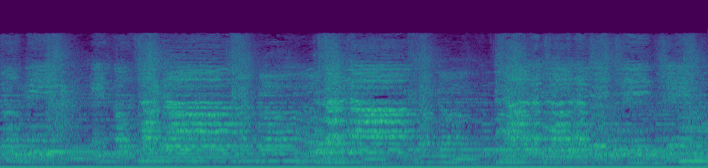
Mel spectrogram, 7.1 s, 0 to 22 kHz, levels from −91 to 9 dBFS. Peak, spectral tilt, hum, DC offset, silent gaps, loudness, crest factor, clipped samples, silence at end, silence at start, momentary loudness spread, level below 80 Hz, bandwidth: -12 dBFS; -3.5 dB/octave; none; 1%; none; -28 LUFS; 16 dB; under 0.1%; 0 s; 0 s; 9 LU; -64 dBFS; 10 kHz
